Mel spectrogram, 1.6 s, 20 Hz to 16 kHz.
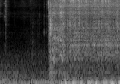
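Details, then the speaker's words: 1998 Polaris Sportsman 500 4x4 that cranked but wouldn't start, with a disconnected wire found as the fix: after a short crank it catches at once into a steady, even single-cylinder idle with no misses. Normal start. "now i just hit the switch turn right off put on the middle start right up"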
